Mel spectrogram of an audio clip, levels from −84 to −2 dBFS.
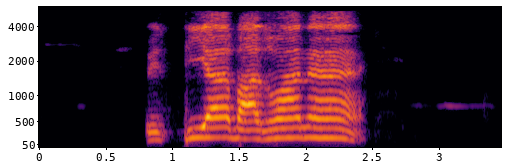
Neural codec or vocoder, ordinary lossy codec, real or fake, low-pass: codec, 16 kHz in and 24 kHz out, 1 kbps, XY-Tokenizer; MP3, 48 kbps; fake; 5.4 kHz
